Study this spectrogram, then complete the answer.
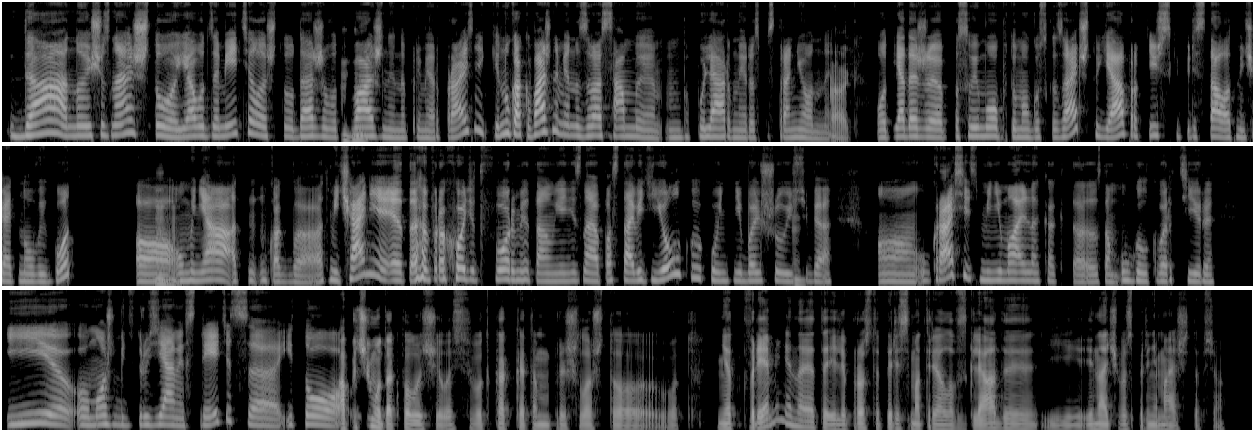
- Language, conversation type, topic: Russian, podcast, Что делать, если праздновать нужно, а времени совсем нет?
- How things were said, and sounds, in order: chuckle; other background noise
